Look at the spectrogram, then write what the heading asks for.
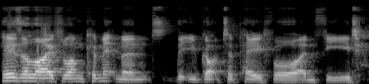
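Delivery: normal talking voice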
